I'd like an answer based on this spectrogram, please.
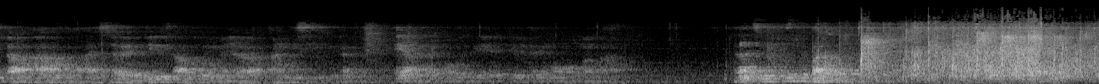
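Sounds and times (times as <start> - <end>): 
speech: 1.2 - 4.5, 7.4 - 9.2
audience applause: 8.3 - 10.9.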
